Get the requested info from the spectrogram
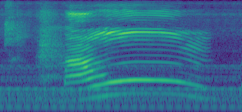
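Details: A cat giving a single drawn-out meow, about one second long, that rises and then falls in an arched shape, heard over a steady low hum.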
